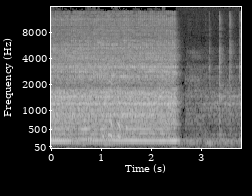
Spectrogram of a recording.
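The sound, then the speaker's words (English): A lawnmower engine, being whipped around inside a library by Supreme Patty, roars with a loud, steady droning hum for a couple of seconds, then cuts off abruptly, leaving a much quieter background with a few faint clicks. “Right now, Supreme Patty's got a lawnmower, and he's in the library right now, whipping the lawnmower around the library.”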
